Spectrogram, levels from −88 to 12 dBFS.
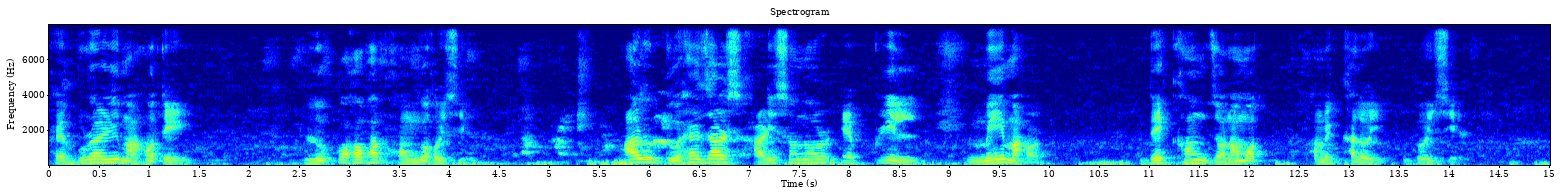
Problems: constant background noise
